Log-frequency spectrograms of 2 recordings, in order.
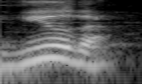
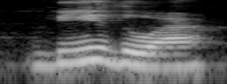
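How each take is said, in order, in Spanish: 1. El sonido d va después de la u. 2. El sonido d va antes de la u.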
